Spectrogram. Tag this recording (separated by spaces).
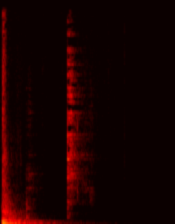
container firm impact low Metal rumbly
